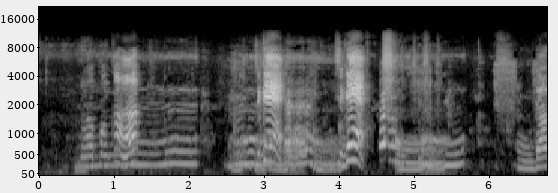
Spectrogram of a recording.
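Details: Siberian Husky arguing with low, wavering whines and groaning notes that rise and fall in pitch, broken by sharper breathy yelps, in a small indoor room with speech nearby.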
